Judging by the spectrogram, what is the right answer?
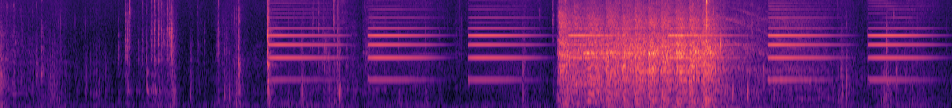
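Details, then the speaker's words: Porsche after intermediate shaft bearing replacement, first crank with fuel pump fuse pulled so oil circulates without starting: chime beeps then a short even burst of cranking with no grinding or clunks; normal starter cranking. "I definitely sounded okay so now we wait and we'll crank it again in a few minutes"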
